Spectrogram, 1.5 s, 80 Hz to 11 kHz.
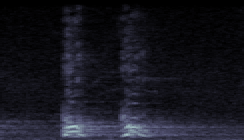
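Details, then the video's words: Neighbour's dog barking on 11-13-2020: two short, sharp barks about 0.4 seconds apart, each a bright burst with a strong mid-pitched core, over a quiet background. "Neighbor's barking dog"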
